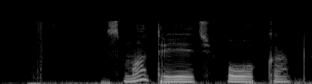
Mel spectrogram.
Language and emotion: Russian, sad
